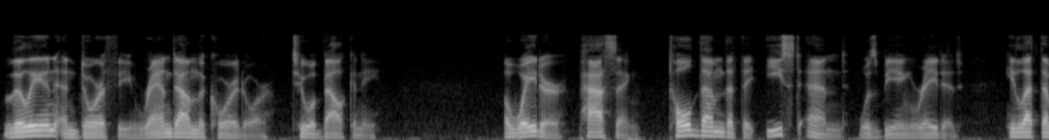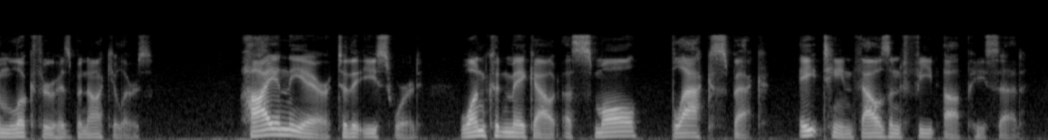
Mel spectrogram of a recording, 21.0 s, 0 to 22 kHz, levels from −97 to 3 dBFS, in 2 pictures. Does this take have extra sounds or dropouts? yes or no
no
